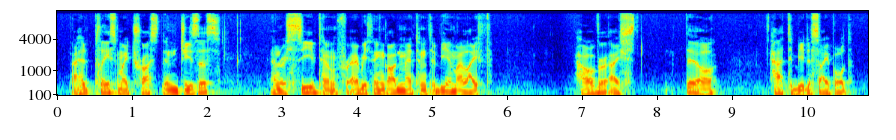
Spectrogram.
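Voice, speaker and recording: Over noticeable background noise, a man speaks at a moderate pace with long, frequent pauses. His pitch is fairly low with ordinary variation, and his loudness stays very even. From Toronto, Canada. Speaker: church member giving testimony. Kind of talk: testimony.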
